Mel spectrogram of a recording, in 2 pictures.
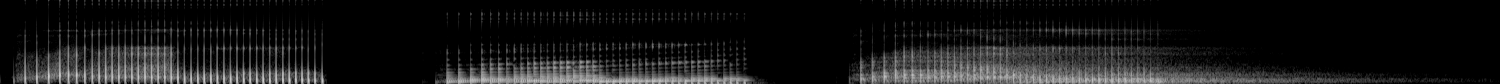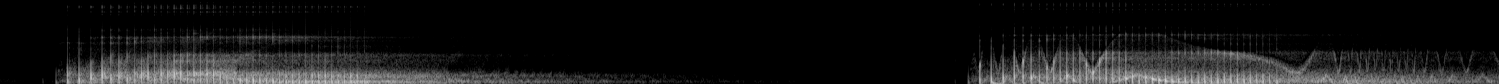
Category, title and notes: Sound effects > Experimental
Trippy Vocal Clicks and Phasing FX
a sequence of strange and trippy vocal click FX created with my voice recorded into a Sure Beta 58A into an AudioFuse interface, processed through Reaper using Minimal Audio Raum and Native Instruments FX Ripple Phaser
abstract, alien, animal, atmosphere, click, clicks, creature, demonic, effect, fantasy, fx, ghost, growl, monster, noise, other-worldly, sci-fi, scifi, sfx, sound-design, sounddesign, soundeffect, strange, trippy, vocal, vox, weird, wtf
